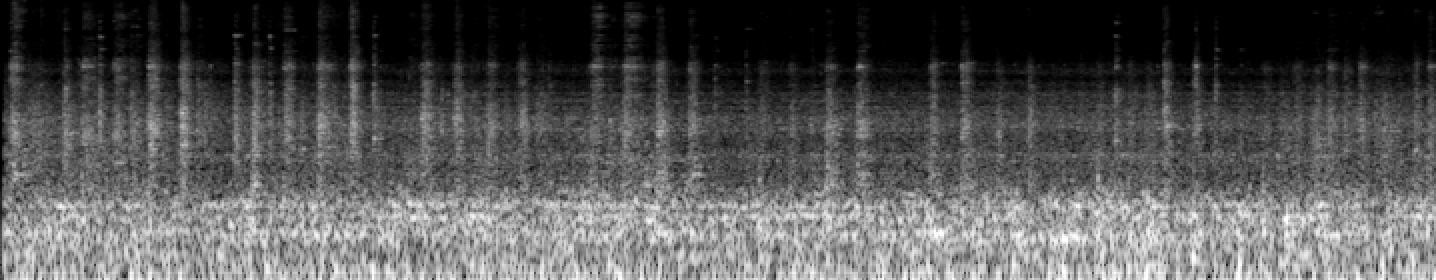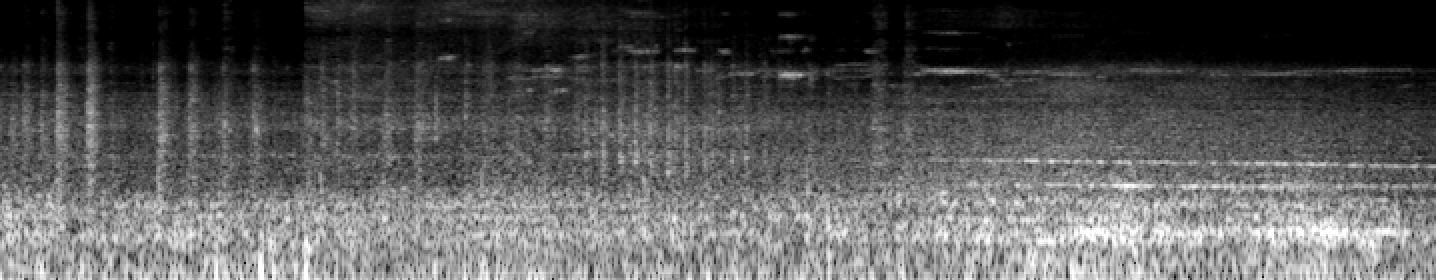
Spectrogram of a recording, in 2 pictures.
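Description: A train running past on the track, wheels clattering and squealing on the rails, loud and continuous. A thin, slowly falling whine comes in near the end.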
